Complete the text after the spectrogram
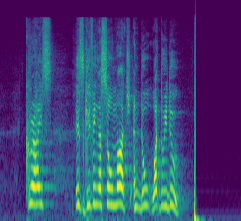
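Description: A man speaks with animation.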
